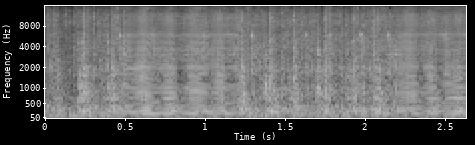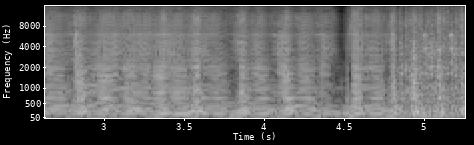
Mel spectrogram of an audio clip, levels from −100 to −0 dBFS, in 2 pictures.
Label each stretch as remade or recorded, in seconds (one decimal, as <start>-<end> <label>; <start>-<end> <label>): 0.0-0.5 recorded; 0.5-1.2 remade; 1.2-2.2 recorded; 2.2-4.8 remade; 4.8-5.3 recorded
